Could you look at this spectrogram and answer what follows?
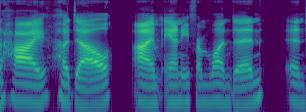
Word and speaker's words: Adele: In shorter news, apparently we've all been We've all been pronouncing Adele's name wrong. It's Adele.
